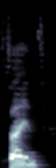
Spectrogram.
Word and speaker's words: science: अब इसमें भी एस के बाद क्या आ रहा है, सी आ रहा है, तो सी जो है वो क्या हो गया, साइलेंट हो गया।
